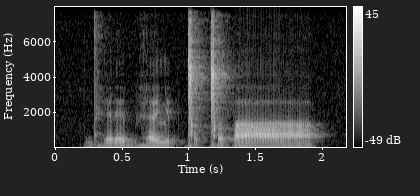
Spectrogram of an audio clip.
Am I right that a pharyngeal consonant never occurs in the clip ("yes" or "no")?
yes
